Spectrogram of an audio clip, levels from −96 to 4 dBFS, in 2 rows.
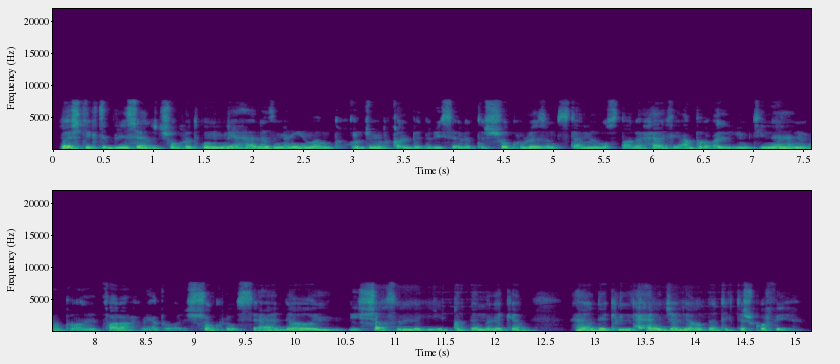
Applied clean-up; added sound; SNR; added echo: neural mask model DeepFilterNet 3.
